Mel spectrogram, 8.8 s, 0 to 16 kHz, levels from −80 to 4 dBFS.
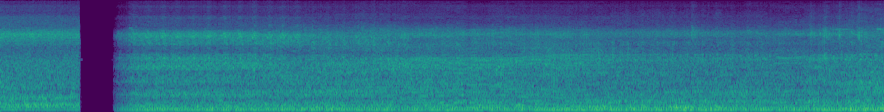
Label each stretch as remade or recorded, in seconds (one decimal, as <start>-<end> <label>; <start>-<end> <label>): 0.0-4.0 recorded; 4.0-6.1 remade; 6.1-7.7 recorded; 7.7-8.4 remade; 8.4-8.8 recorded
